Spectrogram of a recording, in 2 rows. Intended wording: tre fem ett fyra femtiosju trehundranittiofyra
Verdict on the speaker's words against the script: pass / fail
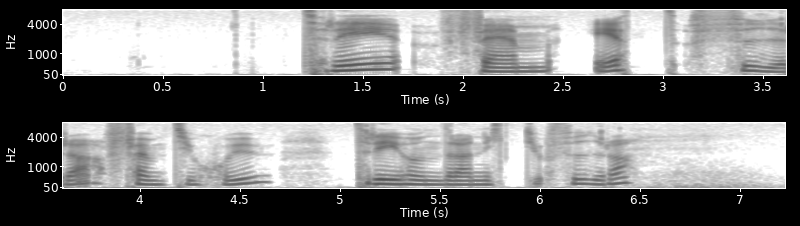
pass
